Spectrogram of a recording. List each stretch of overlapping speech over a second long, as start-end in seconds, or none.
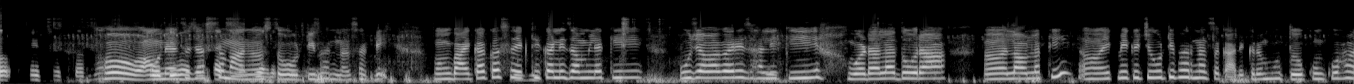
1.5-2.8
